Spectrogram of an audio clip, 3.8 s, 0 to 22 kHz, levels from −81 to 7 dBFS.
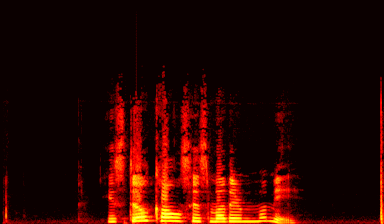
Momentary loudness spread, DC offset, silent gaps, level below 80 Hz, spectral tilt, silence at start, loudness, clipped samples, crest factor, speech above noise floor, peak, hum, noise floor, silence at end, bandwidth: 14 LU; under 0.1%; none; -62 dBFS; -3.5 dB/octave; 1.1 s; -14 LUFS; under 0.1%; 16 dB; 52 dB; 0 dBFS; none; -66 dBFS; 0.9 s; 13.5 kHz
